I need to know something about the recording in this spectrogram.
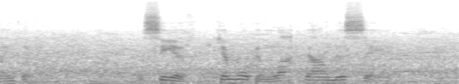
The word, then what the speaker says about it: Kimbrell: The Cub closer, Craig Kimbrell. That's a lot of hard C sounds right there.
